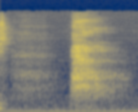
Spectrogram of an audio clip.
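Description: A man's single heavy breath, a noisy rush of air starting about a second in and fading away, between quiet pauses in his talk.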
